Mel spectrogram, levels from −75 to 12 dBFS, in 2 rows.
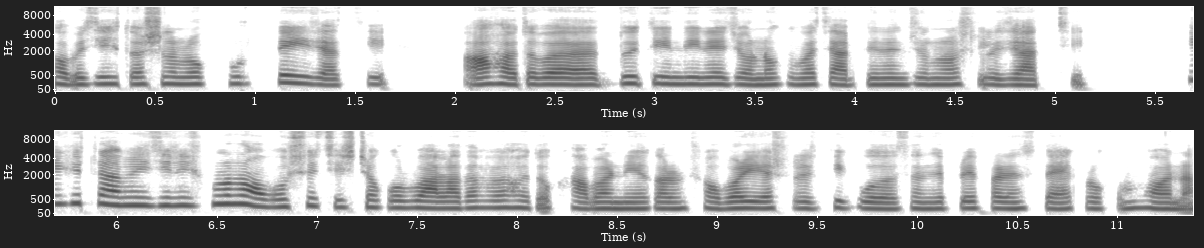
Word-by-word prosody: হবে। 195 -1 +1
যেহেতু 210 -1 -2
আসলে 210 +1 -1
আমরা 205 0 +1
ঘুরতেই 225 +2 0
যাচ্ছি। 185 +3 -2 0.5
আ - - +4
হয়তোবা 200 0 +3 0.3
২-৩ 225 -1 -1
দিনের 205 0 +2
জন্য 185 -1 +1
কিংবা 195 -1 -1
৪ 185 -1 +3
দিনের 190 0 -1
জন্য 190 -1 -2
আসলে 195 -2 -6
যাচ্ছি। 175 -1 -1 0.5
সেইক্ষেত্রে 340 0 -1
আমি 285 - +2
এই - - -3
জিনিসগুলো 280 +4 0
না - - +7
অবশ্যই 245 +3 -3
চেষ্টা 230 0 -2
করবো 215 0 0
আলাদাভাবে 215 +2 0
হয়তো 210 - -3
খাবার 195 -1 +1
নিয়ে। 190 0 0
কারণ 190 0 +1
সবারই 200 +1 +3
আসলে 200 -1 -6
ঠিক 215 - -5
বলেছেন 190 +1 -1
যে - - -2
প্রেফারেন্স 200 -1 -1
তো - - -5
একরকম 190 0 -7
হয় 185 -1 +3
না। - - +2
200 Hz, 210 wpm, -25 LUFS, 190-220 Hz, 0.5 s, না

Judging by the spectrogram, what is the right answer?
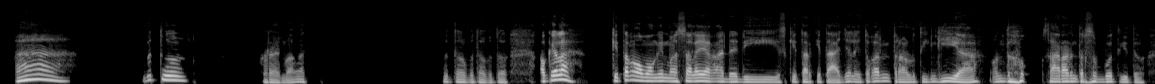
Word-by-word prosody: Ah, 200 -3 +4 0.8
betul, 205 0 +3 0.8
keren 105 -3 -4
banget. 120 +1 -5 1.4
Betul 115 -2 -4
betul 105 -1 -6
betul. 100 +1 -6 0.3
Okelah, 200 +2 +5 0.3
kita 160 +3 +1
ngomongin 160 -4 +4
masalah 150 +1 +2
yang 155 -2 +5
ada 130 -2 -1
di 115 -2 -3
sekitar 115 +1 -4
kita 105 -3 -3
ajalah, 125 +2 -3
itu 115 +2 -5
kan 145 +1 0
terlalu 115 -5 -3
tinggi 130 +2 +1
ya 110 +3 0 0.2
untuk 130 +2 0
saran 135 0 +1
tersebut, 130 +1 -1
gitu. 105 -3 -4
130 Hz, 135 wpm, -22 LUFS, 115-155 Hz, 1.4 s, Okelah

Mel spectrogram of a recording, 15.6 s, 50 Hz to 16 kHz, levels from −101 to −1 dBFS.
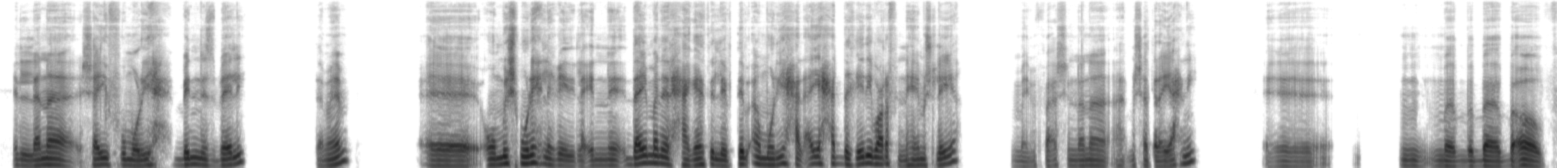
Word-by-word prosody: اللي 115 -1 0
أنا 125 -5 +1
شايفه 125 -1 -1
مريح 120 +1 -1
بالنسبة 125 -2 +2
لي، 170 +8 -1 0.7
تمام، 140 - -1 0.7
آآ 110 -1 -1
ومش 135 +6 +2
مريح 150 0 +4
لغيري، 115 -5 -1
لأن 115 +3 -5
دايمًا 160 +4 +5
الحاجات 125 +1 0
اللي 120 -4 +2
بتبقى 140 +6 +1
مريحة 135 +4 0
لأي 145 +4 0
حد 145 -1 0
غيري 140 +5 +4
باعرف 145 -3 +2
إن 110 - -6
هي 120 0 -1
مش 125 0 -4
ليّا، 155 +11 +1 0.5
ما 100 -1 -14
ينفَعش 110 +4 -12
إن 110 0 -8
أنا 115 -1 -3 0.2
أ - - -15
مش 115 0 -9
هتريحني، 115 - -3 0.7
آآ. 100 0 -12 0.7
امم، 115 -1 -5 0.3
ب - - 0
ب 105 +1 -2
ب 100 -1 +3
ب - - +2
آه، 110 -6 +4
120 Hz, 150 wpm, -22 LUFS, 110-135 Hz, 0.7 s, دايمًا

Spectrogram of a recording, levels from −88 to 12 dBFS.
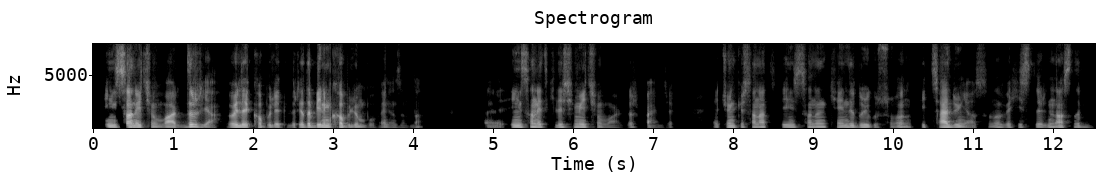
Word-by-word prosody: insan 120 +6 +6
için 115 -5 -1
vardır 105 - +4
ya, 90 - -7
öyle 115 0 +5
kabul 105 -2 -5
edilir 100 0 -6
ya 120 - +1
da 125 - +4
benim 130 +2 +7
kabulüm 105 -8 -1
bu - - -24
en 90 - -14
azından. 85 -2 -25 0.8
Eee, - - -20
insan 125 +5 +1
etkileşimi 130 0 -3
için 110 -7 -10
vardır 85 -1 -20
bence. 80 +1 -14 0.5
E, - - -16
çünkü 120 +3 -4
sanat 140 +2 -4
insanın 125 +6 -6
kendi 135 0 -5
duygusunun, 120 +3 -7
içsel 125 -1 +2
dünyasını 110 +2 -9
ve 110 - -9
hislerinin 115 +2 -11
aslında 120 +5 -4
120 Hz, 150 wpm, -27 LUFS, 100-130 Hz, 0.8 s, benim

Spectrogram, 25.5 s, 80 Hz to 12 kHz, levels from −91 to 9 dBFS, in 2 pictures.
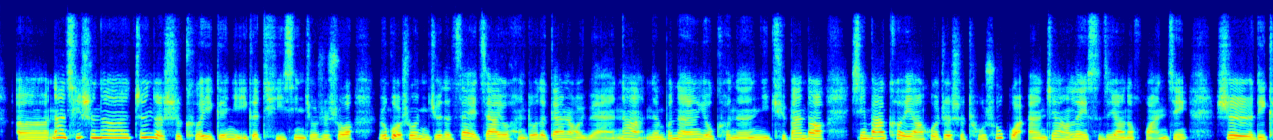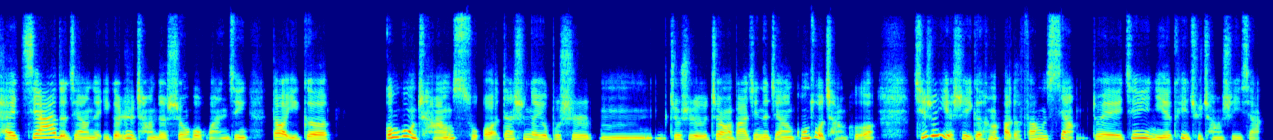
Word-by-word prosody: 呃， 180 -1 0
那 320 +4 +6
其 315 +1 +2
实 320 -3 +5
呢， 310 0 +4
真 340 +2 +4
的 275 -6 +3
是 220 -1 -3
可 200 0 -2
以 225 - 0
给 175 -2 -2
你 195 -4 -2
一 155 - -3
个 185 - -1
提 165 -3 -7
醒， 165 -5 -2
就 190 - -5
是 180 -2 -6
说 195 +3 +1 0.2
如 260 - 0
果 270 - +6
说 255 +6 0
你 200 -6 -3
觉 170 0 -1
得 190 +1 -2
在 235 +2 +1
家 205 +2 +2
有 190 - +1
很 210 - -6
多 180 +1 0
的 175 - 0
干 205 +3 +1
扰 195 -6 -2
源， 155 - -5
那 220 -3 -2
能 180 0 -4
不 240 - -3
能 205 -4 0
有 190 +1 -1
可 175 - -8
能 160 +3 -2
你 160 - -2
去 165 - -6
搬 230 +1 -2
到 225 -3 +4 0.3
星 255 -1 -1
巴 265 -1 +5
克 265 -1 +1
呀？ 200 -2 +2
或 210 0 -3
者 170 -3 +1
是 185 - -7
图 190 - -8
书 295 +12 -1
馆 - - +1 0.2
这 165 - -5
样 200 -4 -2
类 205 -2 0
似 - - -10
这 190 0 -7
样 165 -2 +1
的 160 - -1
环 160 - -5
境？ 165 - -4 0.3
是 245 -6 +5
离 175 -1 -1
开 250 +6 +2
家 320 +7 +4
的 - - +3
这 170 +1 -3
样 160 -1 0
的 160 - -2
一 160 - -7
个 - - +1
日 270 -1 +1
常 160 -4 -3
的 155 -2 -2
生 195 +4 -1
活 165 -2 0
环 145 -2 -7
境 165 0 -2 0.2
到 230 - +6
一 160 - -2
个 185 0 +3 0.5
公 305 +5 +7
共 420 -10 +6
场 150 - -1
所， 280 - -2
但 210 -1 -3
是 215 - -3
呢， 190 -2 -1
又 170 - 0
不 175 - -8
是 170 -2 -4
嗯， 155 - -3 0.2
就 180 - -2
是 165 -2 -1
正 200 +3 +1
儿 - - +1
八 175 -1 -2
经 185 +1 -4
的 170 - 0
这 190 - -4
样 170 -2 -1
工 270 +7 +3
作 - - +3
场 - - -5
合， - - -3 0.4
其 325 - +2
实 470 - +3
也 - - +3
是 265 - -1
一 220 - 0
个 195 - +1
很 200 - -3
好 275 - +2
的 - - -6
方 225 +2 -2
向。 265 +3 -1
对， 190 -6 +1
建 290 - +2
议 295 - +6
你 180 -8 -1
也 160 +1 +1
可 290 - -3
以 - - -1
去 235 - -5
尝 160 -5 -6
试 165 - -7
一 160 - -6
下。 160 - -9
195 Hz, 310 characters per minute, -24 LUFS, 170-245 Hz, 0.5 s, 公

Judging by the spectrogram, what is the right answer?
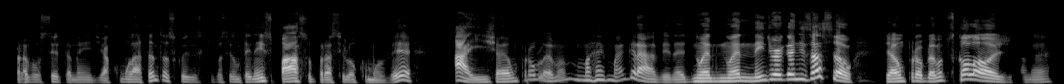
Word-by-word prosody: pra 125 - -8
você 115 +3 -12
também, 110 -1 -14
de 100 +2 -18
acumular 120 +3 -7
tantas 180 -2 -7
coisas 110 -5 -12
que - - -37
você 110 0 -20
não 115 - -11
tem 120 +1 -8
nem 135 - -2
espaço 145 -3 +3
pra 110 -2 -5
se 125 - -16
locomover, 105 -3 -5 0.4
aí 110 +1 +3
já 120 +2 -6
é 130 - +1
um 145 +3 -8
problema 215 +7 -9
mais 210 -3 -6
mais 200 -1 -10
grave, 110 - -2
né? 115 +1 -7
Não 145 +1 +2
é 145 - +5
não 150 +1 0
é 160 - +5
nem 165 +3 0
de 225 - -4
organização, 240 - +5 0.3
já 135 - +3
é - - +7
um 145 - 0
problema 150 +1 -1
psicológico, 160 - +1
né. 115 +3 -14
135 Hz, 215 wpm, -22 LUFS, 115-180 Hz, 0.4 s, é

